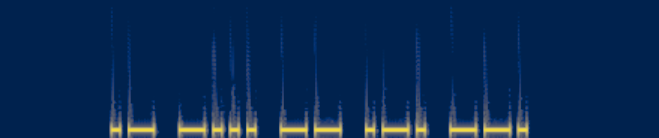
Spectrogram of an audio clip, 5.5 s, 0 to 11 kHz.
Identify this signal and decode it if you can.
Morse code, heard as a keyed tone, about 17 wpm, 700 Hz. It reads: ABMRG
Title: Code Groups - 5 Letters - 17wpm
